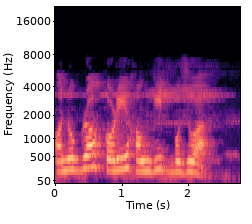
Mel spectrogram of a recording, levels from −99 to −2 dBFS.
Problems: constant background noise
